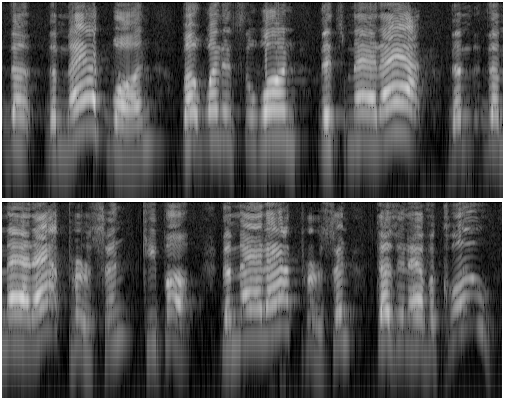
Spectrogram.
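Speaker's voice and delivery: normal talking voice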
